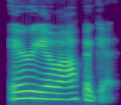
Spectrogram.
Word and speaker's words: Areopagus: in Greece, and it's pronounced Areopagus or Areo Areop yeah, Areopagus, there you go. Areopagus is kind of how they said it. I know that sounds terrible. Areopagus, I think is how they say it.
